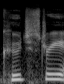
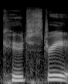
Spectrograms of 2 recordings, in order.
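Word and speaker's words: Couch Street: The next coffee shop is Good Coffee, which is on Cooch Street and 11th Avenue. Yes, I said Cooch Street. It's spelled couch. It's pronounced cooch.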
